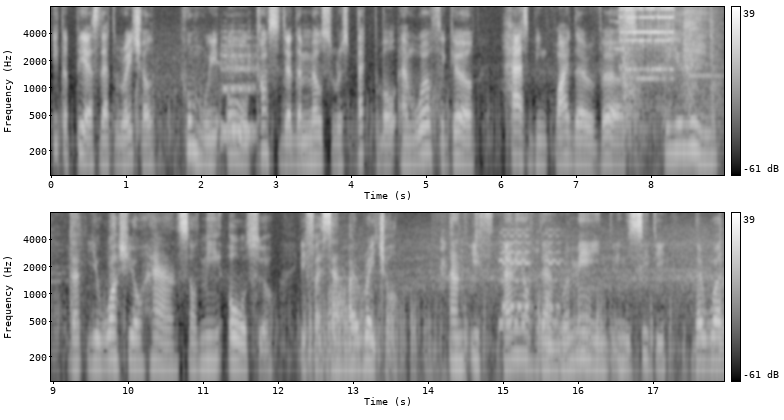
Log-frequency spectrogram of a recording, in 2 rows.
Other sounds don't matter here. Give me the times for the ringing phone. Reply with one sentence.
The ringing phone can be heard from 1.2 to 2.8 s, from 7.5 to 8.9 s and from 14.0 to 15.8 s.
